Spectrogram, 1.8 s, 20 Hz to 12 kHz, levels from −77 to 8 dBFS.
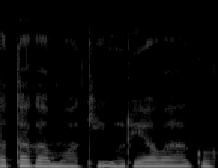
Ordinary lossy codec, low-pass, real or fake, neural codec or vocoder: none; none; real; none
